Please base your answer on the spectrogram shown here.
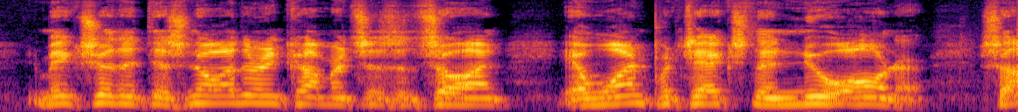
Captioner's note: none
